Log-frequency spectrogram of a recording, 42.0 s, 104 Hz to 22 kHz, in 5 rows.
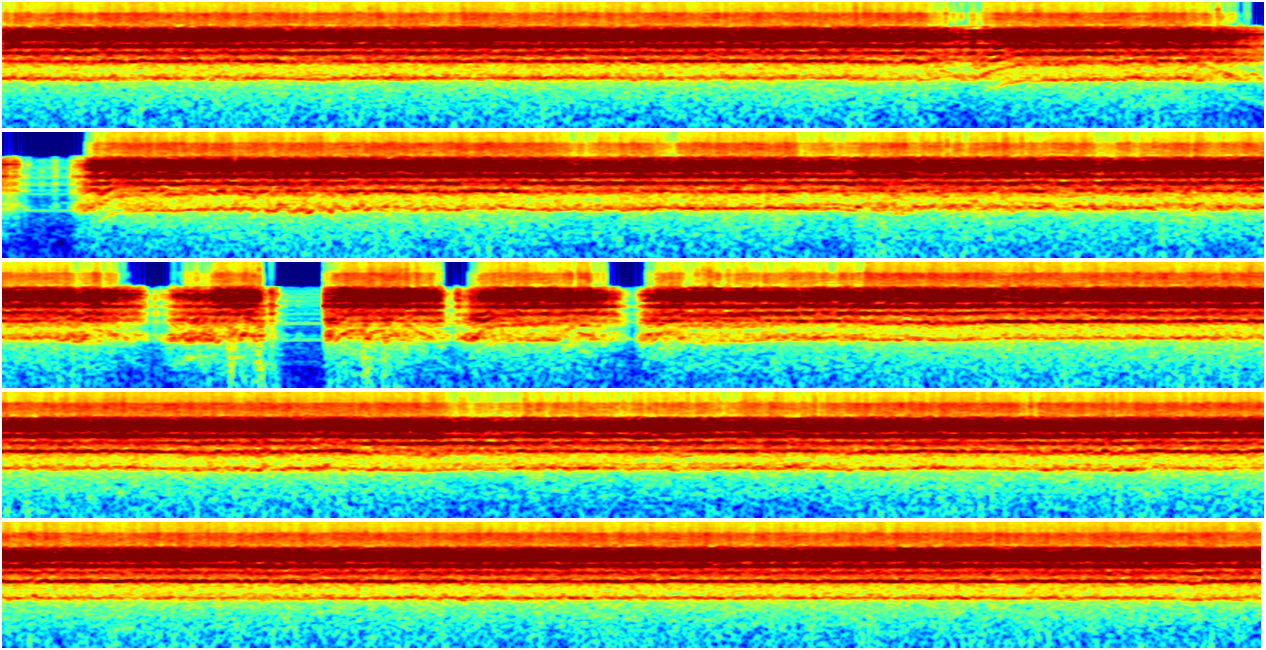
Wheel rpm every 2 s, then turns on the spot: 230, 230, 220, 150, 130, 220, 220, 210, 150, 100, 140, 220, 230, 220, 220, 230, 230, 230, 230, 230, 230.
none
